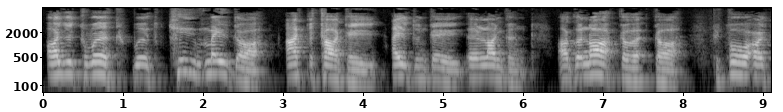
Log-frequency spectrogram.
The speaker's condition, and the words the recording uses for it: Deafness. Um, and then when he responds, um, his speech is incredible.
